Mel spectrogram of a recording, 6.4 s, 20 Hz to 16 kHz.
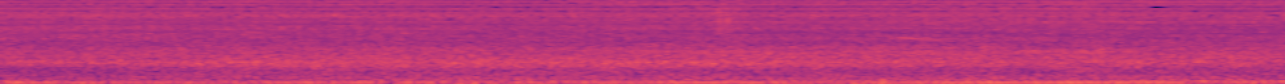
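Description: A 1995 Chevrolet Camaro's V6 engine idling steadily, a low, even hum.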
